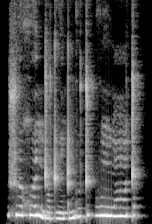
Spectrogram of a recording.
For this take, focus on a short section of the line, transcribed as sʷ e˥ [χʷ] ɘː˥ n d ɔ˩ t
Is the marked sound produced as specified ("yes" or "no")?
yes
